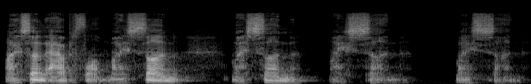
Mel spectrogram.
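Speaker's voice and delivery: fading to a broken whisper of grief; a father's lament sinking into a hush; grief-stricken cry. Retold or imitated. David mourning his dead son Absalom, whispered grief. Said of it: "David cries out".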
